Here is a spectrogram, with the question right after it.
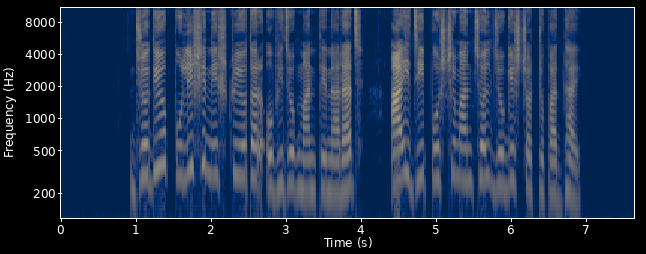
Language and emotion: Bengali, neutral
